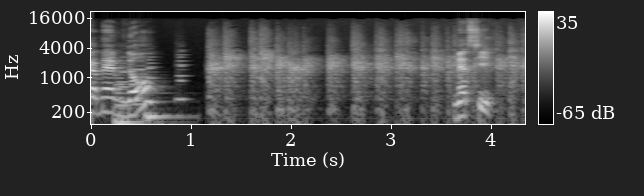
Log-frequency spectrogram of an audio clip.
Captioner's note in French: applaudissements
